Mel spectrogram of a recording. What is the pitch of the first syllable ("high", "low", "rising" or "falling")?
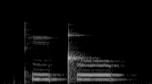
high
